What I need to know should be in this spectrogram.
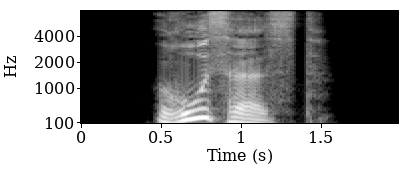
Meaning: second-person singular subjunctive I of rußen
- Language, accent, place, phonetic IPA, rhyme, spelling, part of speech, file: German, Germany, Berlin, [ˈʁuːsəst], -uːsəst, rußest, verb, De-rußest.ogg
